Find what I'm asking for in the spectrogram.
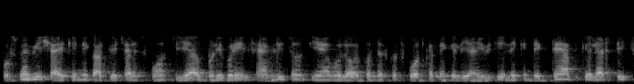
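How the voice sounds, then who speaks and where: A male sports reporter phoning in a measured, formal live report over a phone line that breaks up and cuts out, pausing often with "uh". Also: lowish voice, flat delivery. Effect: phone line breaking up and cutting out.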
